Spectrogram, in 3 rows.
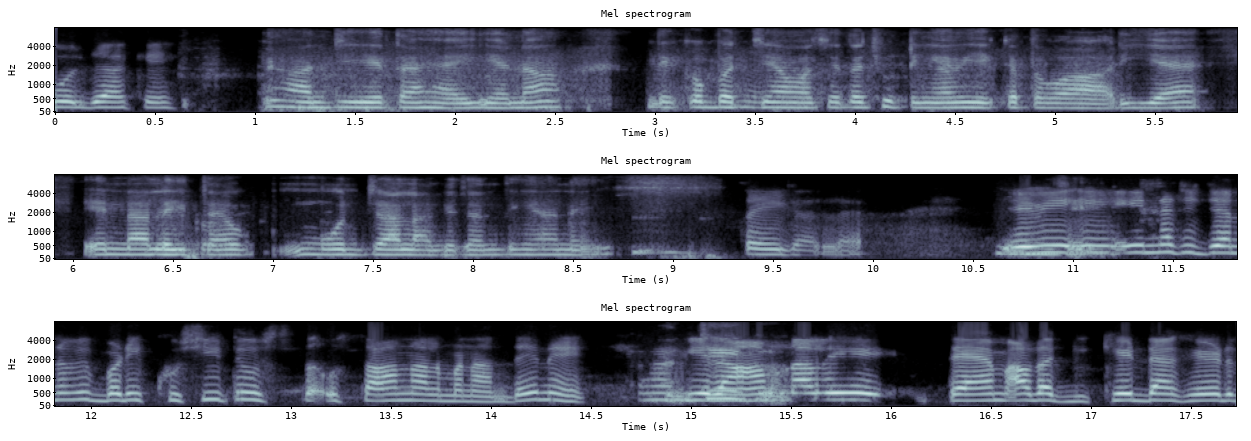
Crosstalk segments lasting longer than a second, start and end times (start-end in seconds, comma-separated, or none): none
